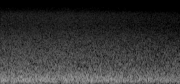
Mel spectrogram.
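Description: A steady, dense roar of rushing water from a thundering waterfall pours on without pause, loud and unbroken with no voices.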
